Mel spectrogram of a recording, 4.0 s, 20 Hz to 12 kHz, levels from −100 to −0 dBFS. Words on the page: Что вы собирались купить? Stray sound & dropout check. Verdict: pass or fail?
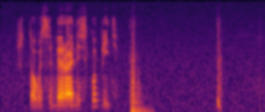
fail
